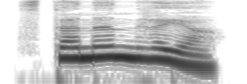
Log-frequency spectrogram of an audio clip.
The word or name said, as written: ಸ್ತನಂಧಯ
